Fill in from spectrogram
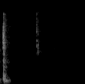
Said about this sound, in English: Ooh, why am I typing it in the chat there?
